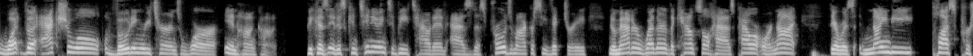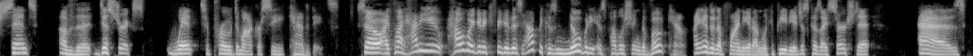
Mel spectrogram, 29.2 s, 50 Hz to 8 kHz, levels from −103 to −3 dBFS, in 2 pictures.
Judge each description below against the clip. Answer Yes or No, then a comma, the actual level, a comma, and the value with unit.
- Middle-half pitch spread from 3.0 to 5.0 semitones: Yes, average, 4.7 semitones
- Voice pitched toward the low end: No, high, 215 Hz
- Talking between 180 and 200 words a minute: No, average, 160 wpm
